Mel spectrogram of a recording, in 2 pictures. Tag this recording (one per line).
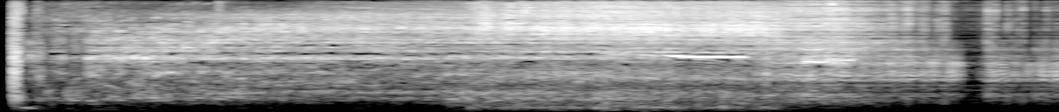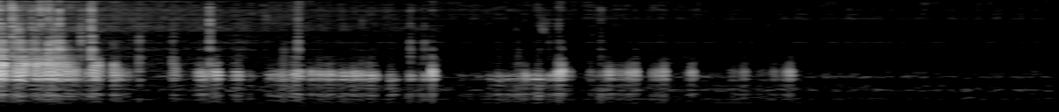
acid
admit
Carbonated
carbonic
close
Kohlensure
recorded
Sodaclub
zugeben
